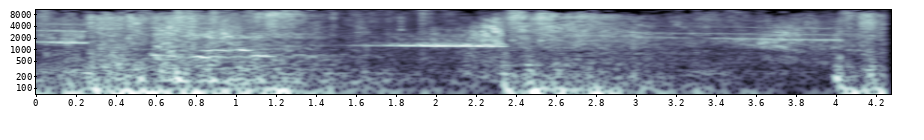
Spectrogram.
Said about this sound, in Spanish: Fernando Forrest corre bajo un bosque de explosiones.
